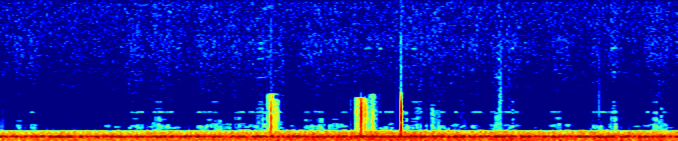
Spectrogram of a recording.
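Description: Steady static-like hiss with a faint constant tone and a few sharp clicks; that even rushing points to a leaking water main.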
